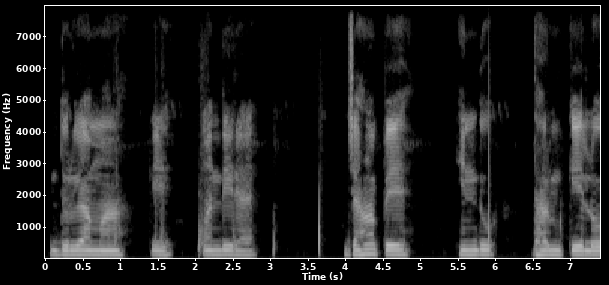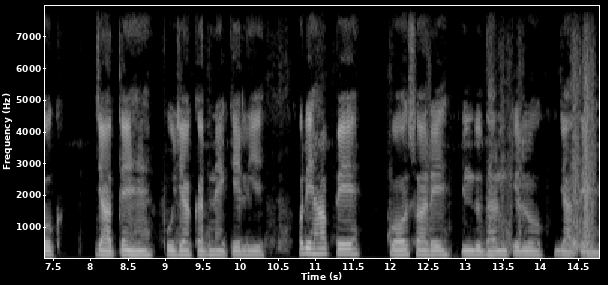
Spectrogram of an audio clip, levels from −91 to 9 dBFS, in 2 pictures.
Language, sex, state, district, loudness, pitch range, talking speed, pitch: Hindi, male, Bihar, Lakhisarai, -27 LUFS, 125-140 Hz, 120 wpm, 130 Hz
